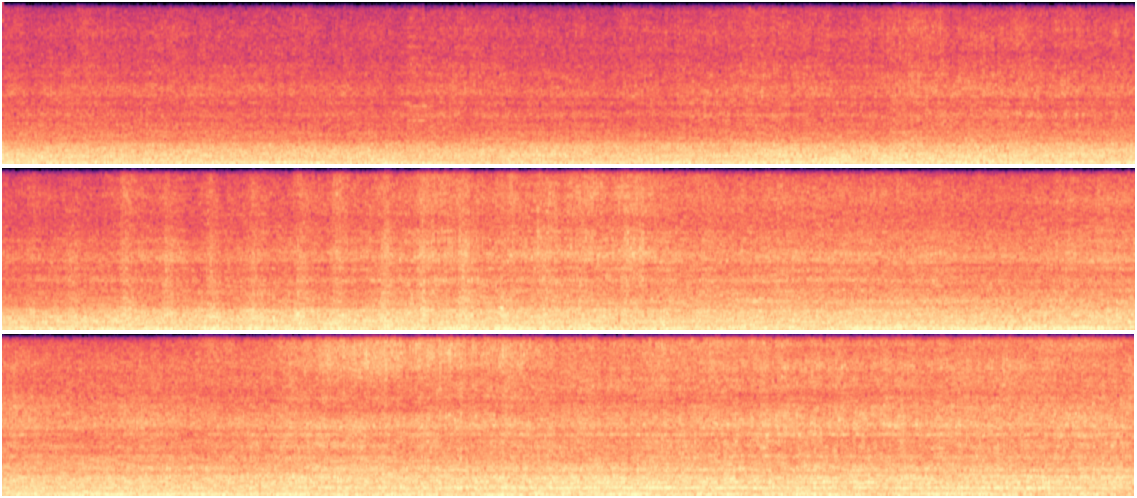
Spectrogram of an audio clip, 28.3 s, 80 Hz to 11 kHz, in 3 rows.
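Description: Peppercorn A1 steam locomotive 60163 Tornado and its coaches running slowly into a station, a steady rumble of wheels on rail that grows somewhat louder as the train draws closer.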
